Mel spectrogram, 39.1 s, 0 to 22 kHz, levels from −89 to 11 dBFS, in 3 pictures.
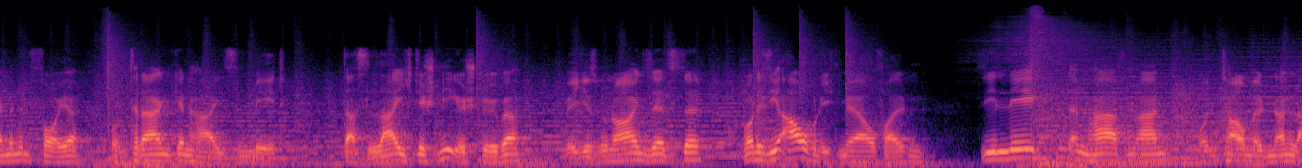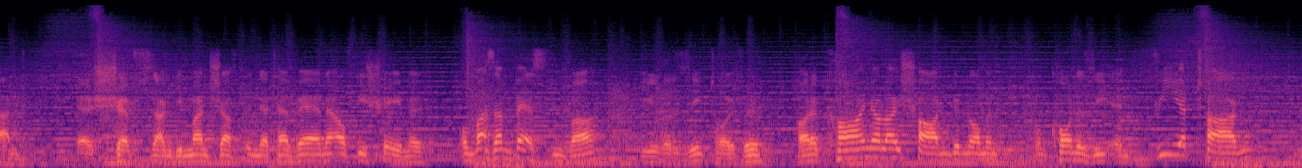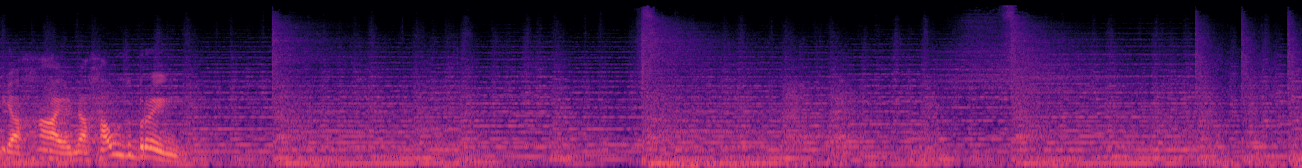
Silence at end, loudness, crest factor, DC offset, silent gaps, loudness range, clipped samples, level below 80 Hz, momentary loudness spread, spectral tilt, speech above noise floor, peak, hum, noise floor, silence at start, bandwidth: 0 s; -22 LUFS; 22 dB; under 0.1%; none; 12 LU; under 0.1%; -38 dBFS; 15 LU; -6.5 dB/octave; 28 dB; 0 dBFS; none; -48 dBFS; 0 s; 19 kHz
